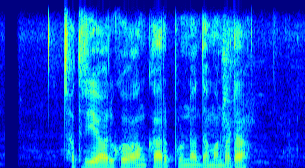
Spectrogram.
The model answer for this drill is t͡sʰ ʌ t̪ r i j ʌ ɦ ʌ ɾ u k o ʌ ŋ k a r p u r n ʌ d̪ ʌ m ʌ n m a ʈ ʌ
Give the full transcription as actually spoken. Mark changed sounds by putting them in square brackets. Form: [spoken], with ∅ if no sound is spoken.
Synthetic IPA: t͡sʰ ʌ t̪ r i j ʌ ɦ ʌ ɾ u k o ʌ ŋ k a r p u r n ʌ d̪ ʌ m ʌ n [b] a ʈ ʌ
